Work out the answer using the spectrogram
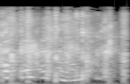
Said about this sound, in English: Okay. Clap it up. Oh, yes.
